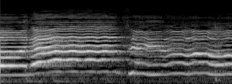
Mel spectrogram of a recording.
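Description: A woman singing a slow melody, holding long notes with only slight changes of pitch.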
